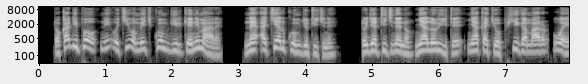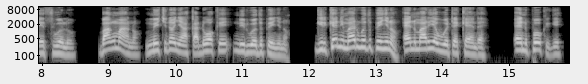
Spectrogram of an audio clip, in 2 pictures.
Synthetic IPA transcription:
tɔkadiponɪot͡ʃɪwɔmɪt͡ʃkwomɡiɾkenimaɾɛ | nɛʔat͡ʃɪɛlkwomd͡ʒotit͡ʃne | tod͡ʒatit͡ʃnɛnɔɲaloɾiteɲakat͡ʃophiɡamarwɛɛt̪wolo | baŋmanɔmɪt͡ʃnɔɲakadwɔkeniɾwod̪pɪɲnɔ̰ | ɡiɾkenimarwod̪pɪɲnɔ̰ɛnmaɾjawotekɛndɛ | ɛnpokɡɪ

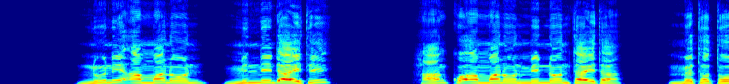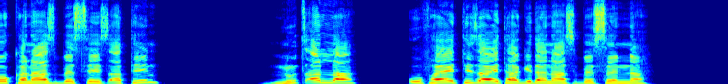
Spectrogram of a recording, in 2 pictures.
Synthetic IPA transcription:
nʊnɪɐmːɐnɔnmɪnːɪd̪ɐjt̪ɪ | hɐŋkːɔɐmːɐnɔnmɪnːɔnt̪ɐjt̪ɐ | mɛt̪ɔt̪o̞ːkːɐnaːs̬bɛsːe̞ːs̬ɐt̪ːiːn | nʊt͡sʼɐlːɐ | ʊfɐjɛt̪ːɪzɐjt̪ɐɡɪd̪ɐnaːsbɛsːɛnːɐ

